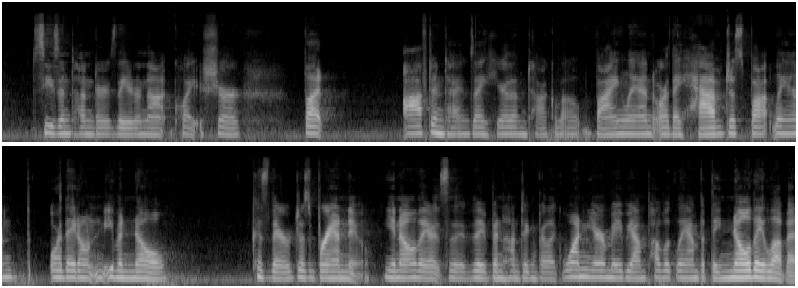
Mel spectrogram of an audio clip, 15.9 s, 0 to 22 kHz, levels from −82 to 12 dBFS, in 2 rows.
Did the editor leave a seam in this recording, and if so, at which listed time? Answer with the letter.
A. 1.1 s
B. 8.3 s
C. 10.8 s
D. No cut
B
